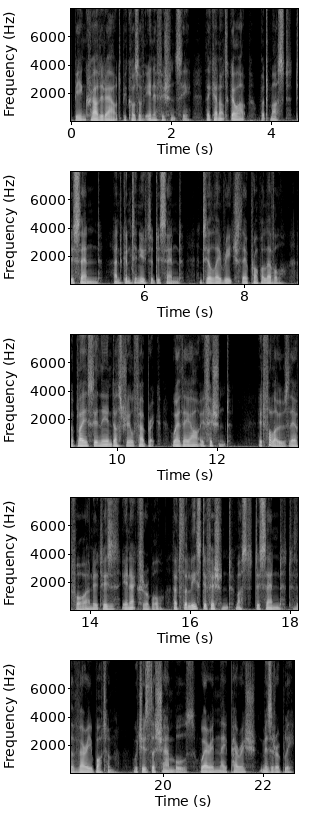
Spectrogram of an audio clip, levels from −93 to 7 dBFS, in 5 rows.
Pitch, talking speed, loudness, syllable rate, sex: 95 Hz, 155 wpm, -24 LUFS, 5.1 syllables/s, male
